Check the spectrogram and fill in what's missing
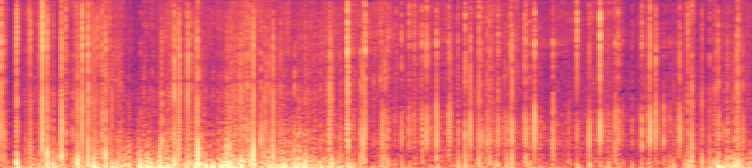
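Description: Long red nails rapidly scratch and tap a flat, round, dark green embossed plastic placemat. The result is a dense, irregular stream of quick crackling taps and scratchy rasps, heavy in low-end thump, that stays steady throughout with slight swells in intensity.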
